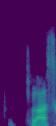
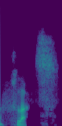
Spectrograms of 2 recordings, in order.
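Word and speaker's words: flux: electric ফ্লাক্স electric ফ্লাক্স এফ এল ইউ এস ঠিক আছে ফ্লাস না ফ্লাক্স আবার এই ফ্লাক্স হচ্ছে খাবার ফ্লাক্স না ওটার উচ্চারণ হচ্ছে ফ্লাস এফ এস ফ্লাস ঠিক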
